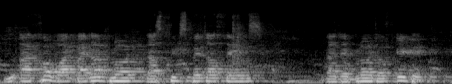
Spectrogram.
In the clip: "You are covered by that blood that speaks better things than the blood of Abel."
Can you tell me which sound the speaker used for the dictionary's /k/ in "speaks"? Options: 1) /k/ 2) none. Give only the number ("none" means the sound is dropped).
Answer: 1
